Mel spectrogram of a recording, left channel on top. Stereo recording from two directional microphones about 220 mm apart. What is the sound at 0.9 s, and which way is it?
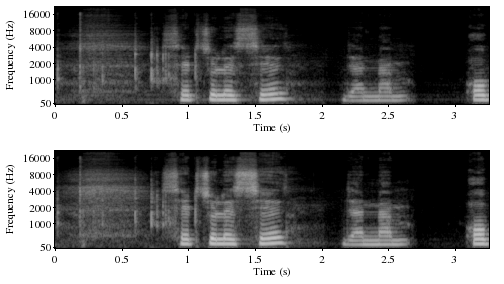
Speech, 30° right (ahead or behind).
